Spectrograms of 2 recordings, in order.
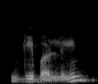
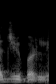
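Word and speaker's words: gibberellin: तो जैसे कि first hormone is auxin, second is गिबरलिन या जिबरलिन, ever you want to pronounce.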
